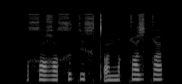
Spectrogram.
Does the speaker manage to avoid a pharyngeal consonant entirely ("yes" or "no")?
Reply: yes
